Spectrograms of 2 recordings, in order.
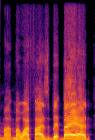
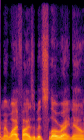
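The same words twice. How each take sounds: First: Playful Southern twang, higher and lifted; Tennessee accent. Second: Said in the usual way. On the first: Pretend. Visiting streamer jokes that his accent slipped, playful Tennessee accent. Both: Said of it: "sorry, my accent came out there".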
